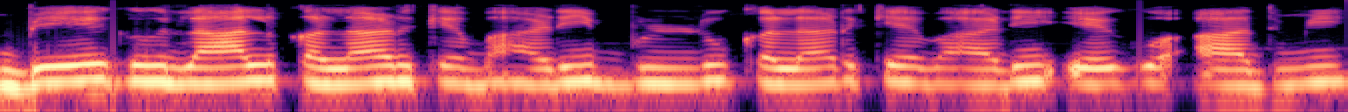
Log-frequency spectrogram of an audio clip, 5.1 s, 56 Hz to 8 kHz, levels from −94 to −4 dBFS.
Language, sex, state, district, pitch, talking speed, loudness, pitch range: Hindi, female, Bihar, Sitamarhi, 210 Hz, 140 wpm, -13 LUFS, 200-220 Hz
